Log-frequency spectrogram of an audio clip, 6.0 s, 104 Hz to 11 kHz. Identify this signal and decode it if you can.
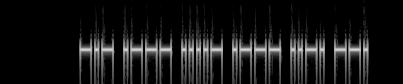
Morse code, heard as a keyed tone, about 22 wpm, 700 Hz. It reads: KJ4JFG
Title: USA Call Signs - 6 Characters - 8x Character Spacing - 22wpm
